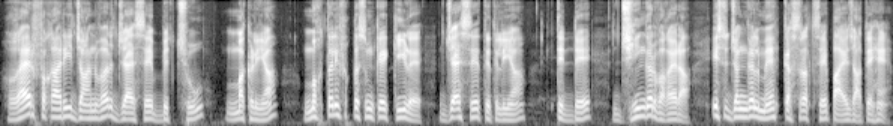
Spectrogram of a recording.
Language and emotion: Urdu, neutral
